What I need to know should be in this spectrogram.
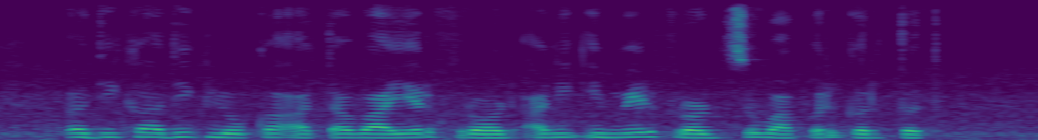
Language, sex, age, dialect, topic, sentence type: Marathi, female, 46-50, Southern Konkan, banking, statement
